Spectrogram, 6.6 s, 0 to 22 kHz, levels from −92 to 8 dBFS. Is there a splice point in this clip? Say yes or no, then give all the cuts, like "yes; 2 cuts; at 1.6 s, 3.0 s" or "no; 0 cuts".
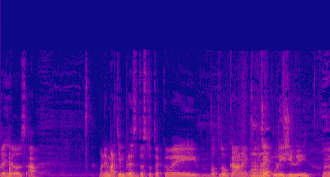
yes; 1 cut; at 2.9 s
